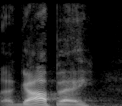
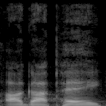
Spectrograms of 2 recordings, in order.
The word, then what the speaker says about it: agape: In the South, we call it agape, but it's pronounced agape.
